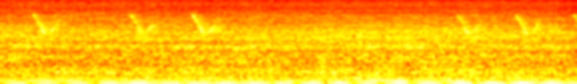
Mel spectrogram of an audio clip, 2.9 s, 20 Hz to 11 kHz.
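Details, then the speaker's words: 25W fan on a small solar system, switched to a PSW inverter: a steady low motor hum with no buzz or rattle, birds audible outside. The hum is only slightly different from the MSW inverter, and the fan is running normally. "Untuk suaranya menurut saya tidak jauh beda. Memang ada selisih namun tidak jauh beda untuk suara dari dengungan kipasnya."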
